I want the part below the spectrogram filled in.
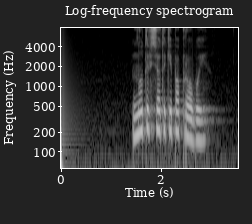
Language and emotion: Russian, neutral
